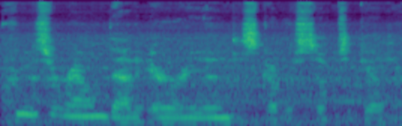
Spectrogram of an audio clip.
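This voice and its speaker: Through noticeable background noise comes a woman's voice with ordinary pitch variation. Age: 70s. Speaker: solo vlogger, RV traveller. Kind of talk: casual vlog monologue. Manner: rambling, hesitant with fillers.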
